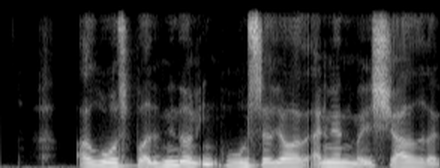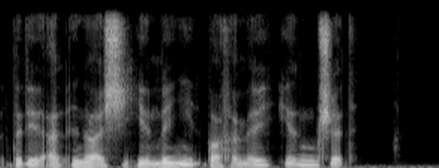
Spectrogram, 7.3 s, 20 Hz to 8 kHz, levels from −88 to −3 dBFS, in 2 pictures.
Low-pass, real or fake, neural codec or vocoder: 7.2 kHz; fake; autoencoder, 22.05 kHz, a latent of 192 numbers a frame, VITS, trained on many speakers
